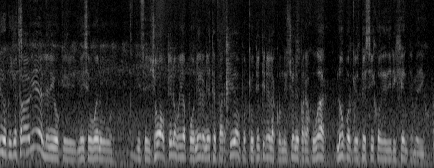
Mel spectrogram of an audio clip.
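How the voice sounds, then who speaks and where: This man speaks at a very fast pace with a fairly high pitch and ordinary pitch variation. The sound is dry with no echo, and light background noise is present. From Argentina. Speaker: retired footballer; guest. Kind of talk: casual chat. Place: garden. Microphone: lapel.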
